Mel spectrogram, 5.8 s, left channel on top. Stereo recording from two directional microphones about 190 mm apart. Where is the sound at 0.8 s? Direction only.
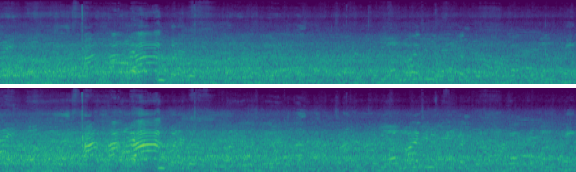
55° left (ahead or behind).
